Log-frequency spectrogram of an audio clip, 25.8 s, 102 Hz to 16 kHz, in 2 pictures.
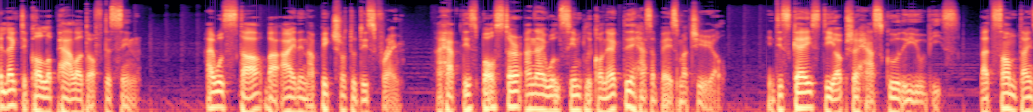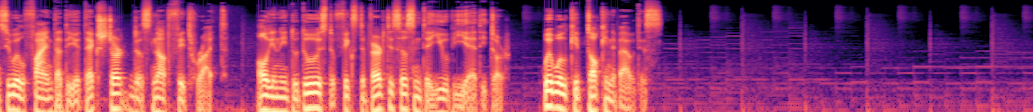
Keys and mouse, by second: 1.0 click, 3.1 click, 3.8 click, 4.0-4.4 drag, 4.9 click, 6.7-7.5 drag, 8.0-8.4 drag, 9.7-10.7 drag, 11.4 click, 12.1 click, 12.5 click, 13.8 g, 14.7 click, 14.9 g, 15.5 click, 16.0 click, 16.1 g, 17.2 click, 17.4-21.7 typing, 18.4 click, 21.2 click, 22.7 click, 24.2-24.6 drag.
